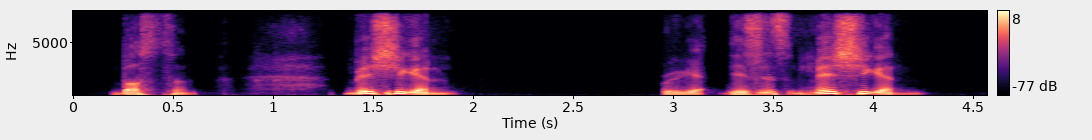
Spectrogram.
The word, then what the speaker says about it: Michigan: Maryland Massachusetts Massachusetts right Boston Michigan this is Michigan not not Michigan not Michigan listen repeat Michigan Michigan Minnesota Minnesota is the American pronunciation this is is Minnesota very very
